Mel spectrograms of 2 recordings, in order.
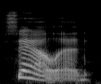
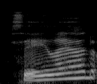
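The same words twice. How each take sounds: First: "salad" slowly as SAL-ed; short A. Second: "Salad" slowly as SAY-lad; long A. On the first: Teacher offering students a choice, "salad" as sal-ed. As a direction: say "salad" with the a of cat, drawn out. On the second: Teacher offering students a choice, "Salad" as say-lad. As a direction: say "Salad" with the a of day, drawn out. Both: Shown as a demonstration. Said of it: "How would we pronounce".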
